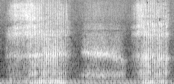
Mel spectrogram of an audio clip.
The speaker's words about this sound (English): and if you're the guy behind me in the cinema who was snoring.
